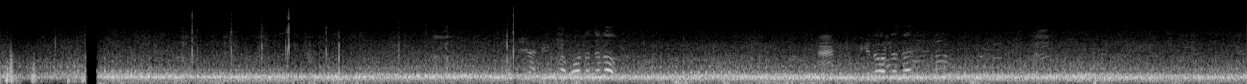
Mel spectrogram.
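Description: A kite's bow hummer drones steadily overhead.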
